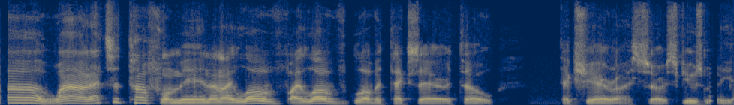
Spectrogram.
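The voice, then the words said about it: Long Island accent. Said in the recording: “My Long Island accent.”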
